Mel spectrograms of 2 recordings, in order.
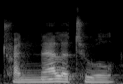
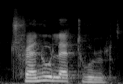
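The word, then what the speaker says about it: Trenulețul: I always say it wrong. Someone always teaches me how to say it, and then I don't say it for a year and I forget. Trenulatul. That's what Google Translate is telling me.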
